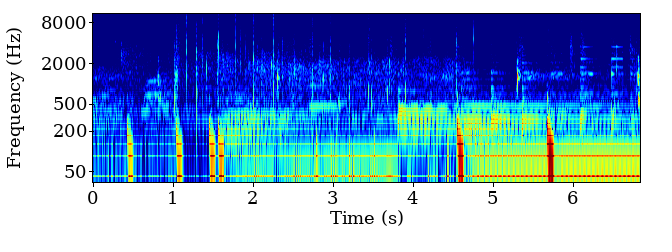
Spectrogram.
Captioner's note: all clapping; gentle music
